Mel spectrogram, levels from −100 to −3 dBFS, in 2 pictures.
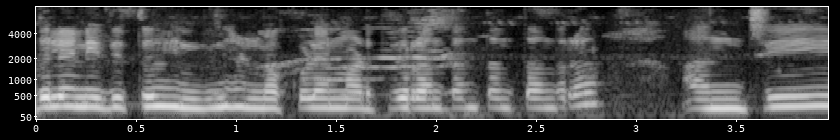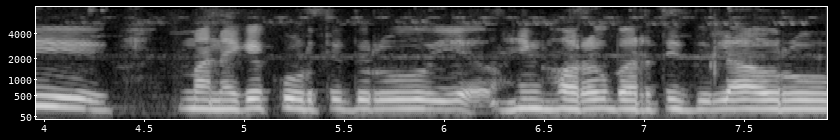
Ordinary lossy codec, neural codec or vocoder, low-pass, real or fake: none; none; none; real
